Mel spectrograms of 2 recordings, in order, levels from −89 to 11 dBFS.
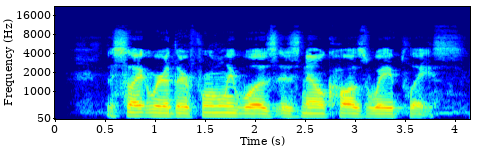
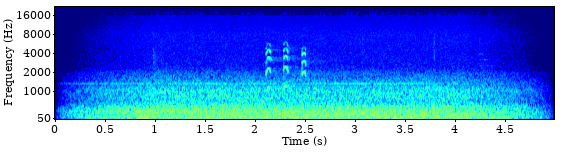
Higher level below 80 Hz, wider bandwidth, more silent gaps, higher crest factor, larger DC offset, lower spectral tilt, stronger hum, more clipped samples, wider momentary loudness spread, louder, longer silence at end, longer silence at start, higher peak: second, -66 dBFS vs -44 dBFS; second, 9.6 kHz vs 18 kHz; neither; about the same, 16 dB vs 14 dB; neither; second, -5 dB/octave vs -6.5 dB/octave; neither; neither; first, 11 LU vs 8 LU; first, -23 LUFS vs -35 LUFS; about the same, 0.15 s vs 0.05 s; first, 0.5 s vs 0.05 s; first, -8 dBFS vs -20 dBFS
